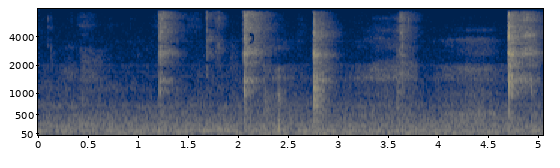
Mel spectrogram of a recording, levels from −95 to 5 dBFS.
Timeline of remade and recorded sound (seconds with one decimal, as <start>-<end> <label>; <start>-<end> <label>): 0.0-5.1 recorded

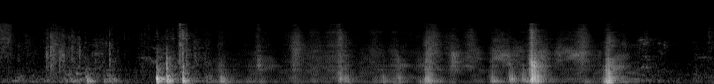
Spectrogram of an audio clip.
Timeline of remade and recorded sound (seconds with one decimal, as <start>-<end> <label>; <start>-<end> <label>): 0.0-2.1 recorded; 2.1-6.4 remade; 6.4-7.1 recorded

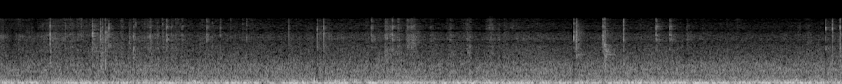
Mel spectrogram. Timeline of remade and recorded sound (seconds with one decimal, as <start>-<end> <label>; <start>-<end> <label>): 0.0-4.1 recorded; 4.1-5.0 remade; 5.0-8.4 recorded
